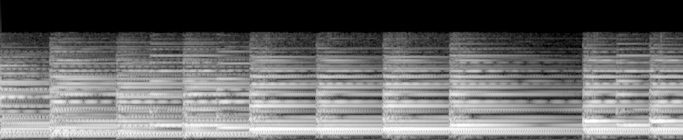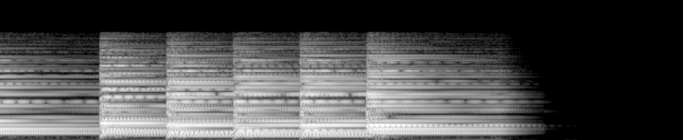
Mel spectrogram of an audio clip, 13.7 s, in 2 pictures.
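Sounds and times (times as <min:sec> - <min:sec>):
musical accompaniment in E: 0:00.0 - 0:12.0.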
